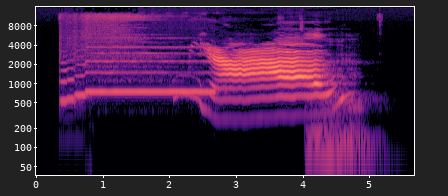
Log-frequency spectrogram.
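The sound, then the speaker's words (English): A voice imitates a cat with one long, drawn-out meow that bends upward in pitch and ends in a rough, gravelly tail, fairly loud with nothing else around it, while reading aloud the story Bark, George by Jules Feiffer. “Cats go meow and dogs go arf.”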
